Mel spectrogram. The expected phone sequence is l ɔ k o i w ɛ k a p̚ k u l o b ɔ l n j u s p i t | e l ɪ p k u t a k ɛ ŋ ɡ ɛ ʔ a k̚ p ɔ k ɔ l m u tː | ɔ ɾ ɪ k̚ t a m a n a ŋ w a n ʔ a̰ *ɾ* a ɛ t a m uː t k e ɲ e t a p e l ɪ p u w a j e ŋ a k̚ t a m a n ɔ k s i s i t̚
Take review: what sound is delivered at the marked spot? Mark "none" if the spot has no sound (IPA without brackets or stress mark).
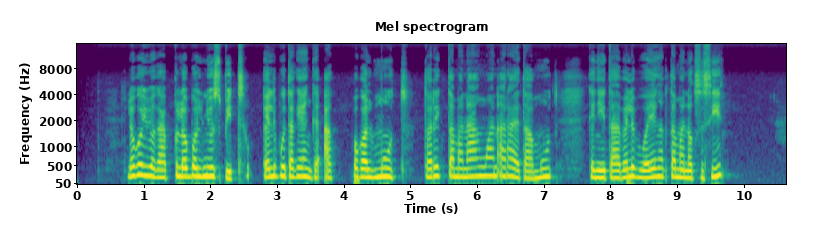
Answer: ɾ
